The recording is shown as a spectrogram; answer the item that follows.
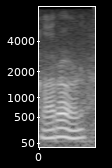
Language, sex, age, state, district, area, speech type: Marathi, male, 30-45, Maharashtra, Ratnagiri, urban, spontaneous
